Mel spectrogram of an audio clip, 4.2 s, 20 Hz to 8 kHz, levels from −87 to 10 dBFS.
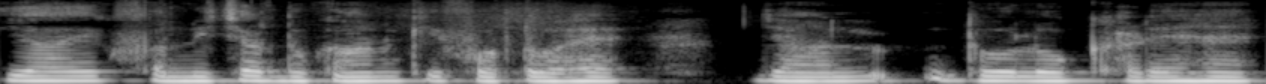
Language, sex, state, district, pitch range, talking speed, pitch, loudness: Hindi, male, Jharkhand, Palamu, 150-160 Hz, 170 wpm, 150 Hz, -13 LUFS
